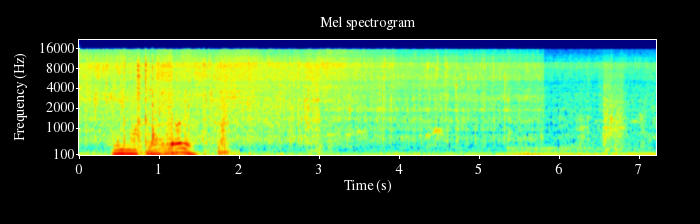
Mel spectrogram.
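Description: Swimming crabs sizzling in a hot pot on a stove as they are stirred with a metal spoon, the hiss slowly dying down. A short murmur of a voice comes about a second in.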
